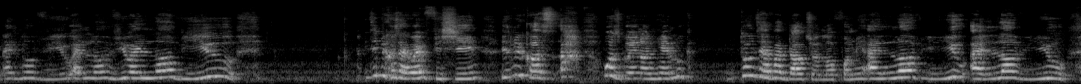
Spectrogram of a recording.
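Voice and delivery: high, loud, desperate protest; urgent pleading. Retold or imitated. Peter answering Jesus the third time, urgent pleading. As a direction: beg him to believe you. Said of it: "the urgency with which Peter responded".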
